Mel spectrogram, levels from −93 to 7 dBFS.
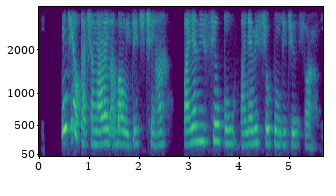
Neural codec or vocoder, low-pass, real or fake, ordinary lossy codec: codec, 24 kHz, 0.9 kbps, WavTokenizer, medium music audio release; 3.6 kHz; fake; Opus, 64 kbps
